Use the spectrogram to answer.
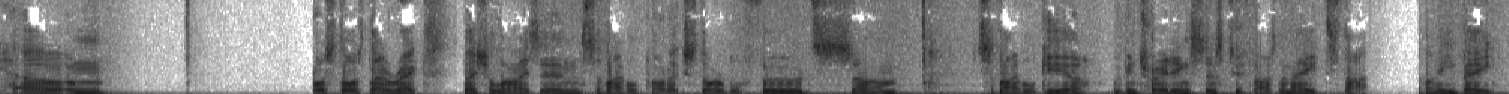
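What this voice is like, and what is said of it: British accent. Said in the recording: “You might notice by my accent, I'm actually a Brit.”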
